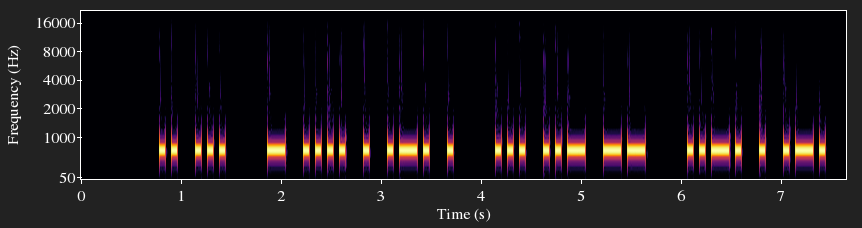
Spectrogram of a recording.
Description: Morse code, heard as a keyed tone, about 20 wpm, 700 Hz. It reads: IS THERE SUM FER
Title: Sentences from Top 200 Words and Abbreviations 20wpm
